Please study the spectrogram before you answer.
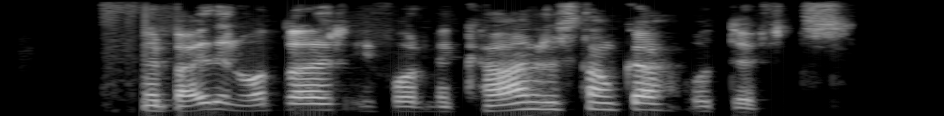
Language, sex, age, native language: Icelandic, male, 30-39, Icelandic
